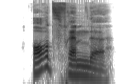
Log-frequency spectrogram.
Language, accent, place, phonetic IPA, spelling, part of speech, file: German, Germany, Berlin, [ˈɔʁt͡sˌfʁɛmdə], ortsfremde, adjective, De-ortsfremde.ogg
- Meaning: inflection of ortsfremd: 1. strong/mixed nominative/accusative feminine singular 2. strong nominative/accusative plural 3. weak nominative all-gender singular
